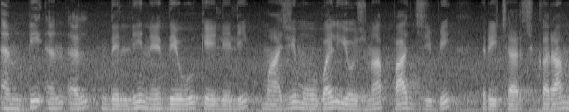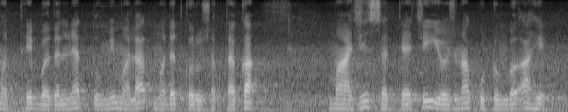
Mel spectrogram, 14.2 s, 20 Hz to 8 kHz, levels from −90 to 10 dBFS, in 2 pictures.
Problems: constant background noise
